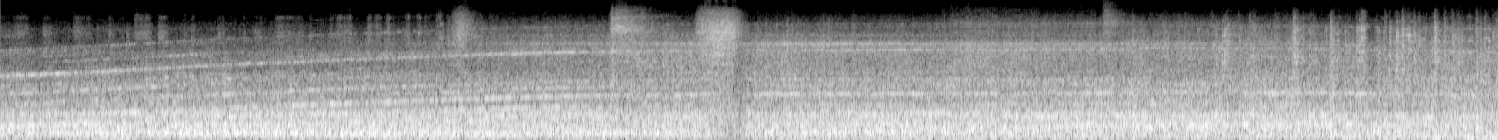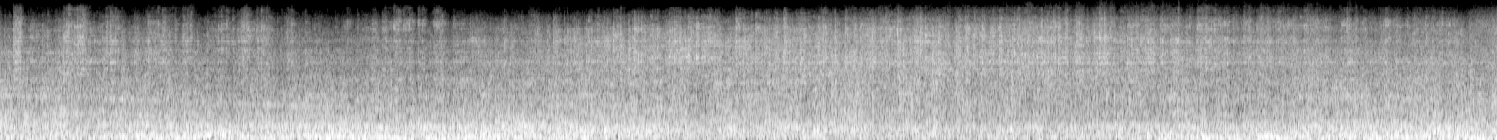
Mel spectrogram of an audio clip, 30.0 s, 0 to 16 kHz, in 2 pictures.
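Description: Class 66 diesel locomotive's two-stroke V12 engine climbing in pitch over the first several seconds as it pulls away. Then a line of empty log wagons rolls past with a steady rumble and clatter of wheels over the rail joints.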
